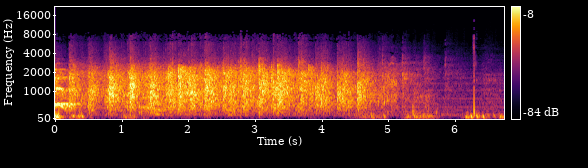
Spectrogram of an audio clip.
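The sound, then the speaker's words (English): Scattered applause from an audience at Next Level, a steady patter of many hands clapping at a moderate level for several seconds, thinning out toward the end. No one speaks over it. “I'm not sure who started that clapping, but we have a little bit, it's an unwritten rule here at Next Level that when one person claps, don't leave them out there hanging.”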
